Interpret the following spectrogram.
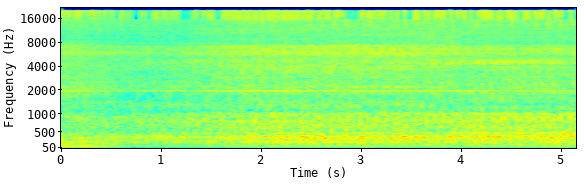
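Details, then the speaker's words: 2001 Chevrolet S10 Blazer 4x4 with a 4.3 V6, 165,000 miles, running on two-year-old gas after sitting two years, weak oil pressure; warm steady even idle with no stumble and no check engine light; runs smooth. "running smooth bobby that is amazing no check engine light or anything"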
